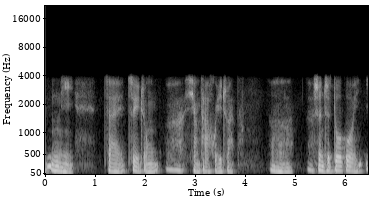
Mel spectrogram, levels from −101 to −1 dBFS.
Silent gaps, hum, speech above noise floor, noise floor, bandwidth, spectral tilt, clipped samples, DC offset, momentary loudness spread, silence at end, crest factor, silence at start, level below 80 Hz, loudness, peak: none; none; 32 dB; -62 dBFS; 4.1 kHz; -6 dB/octave; under 0.1%; under 0.1%; 12 LU; 0 s; 18 dB; 0 s; -48 dBFS; -31 LUFS; -12 dBFS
